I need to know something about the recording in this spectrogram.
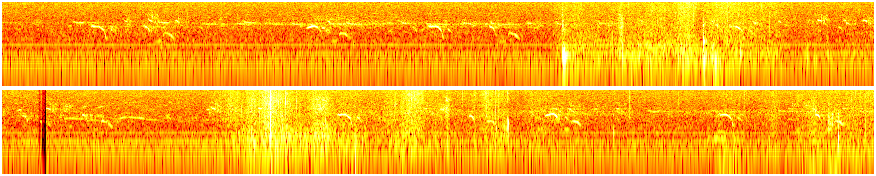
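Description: Faint wild birds calling, with scattered short chirps and whistles, over a low steady hum. A few brief soft knocks or rustles come about six, seven and eleven seconds in.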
